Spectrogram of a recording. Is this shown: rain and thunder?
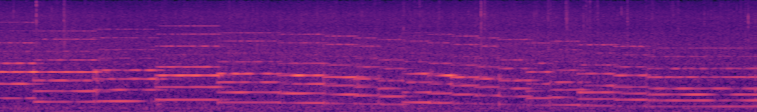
yes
